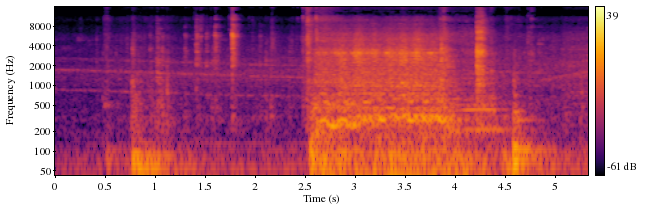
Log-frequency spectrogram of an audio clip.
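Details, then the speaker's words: 1964 IH Travelall C1100 with new starter, foot on brake, put in second gear: starter groans under load about a second and a half, truck won't move; clutch suspected stuck, attempt to break it free unsuccessful, not confirmed. "So, I'm still not getting any transmission. Uh, that's kind of a bummer."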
